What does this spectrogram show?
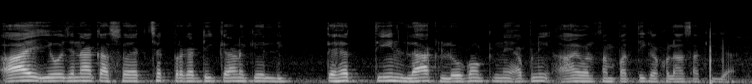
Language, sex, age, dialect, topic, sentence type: Hindi, male, 25-30, Awadhi Bundeli, banking, statement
